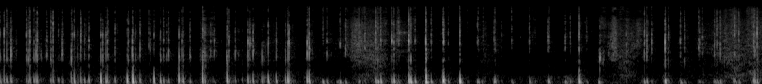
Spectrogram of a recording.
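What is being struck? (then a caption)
Portable speaker, fabric mesh over hard plastic body. A white cylindrical portable Bluetooth speaker, about 18 cm long with fabric mesh over a hard plastic body, is held in one hand and scratched and tapped with the long nails of the other. Quick, dry clicks and taps follow one another rapidly, with a soft scratchy rustle between them. Each tap stops almost at once, with a low thump under a bright crackle.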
